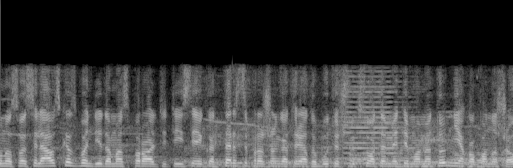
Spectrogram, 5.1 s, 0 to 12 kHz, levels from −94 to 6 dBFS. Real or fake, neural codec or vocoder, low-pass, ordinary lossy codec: real; none; 7.2 kHz; AAC, 64 kbps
